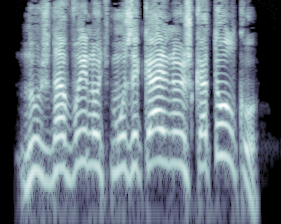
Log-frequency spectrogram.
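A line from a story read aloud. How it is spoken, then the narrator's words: Shouting. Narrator (Russian): крикнул Джейсон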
